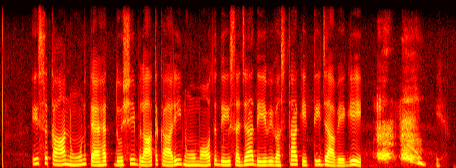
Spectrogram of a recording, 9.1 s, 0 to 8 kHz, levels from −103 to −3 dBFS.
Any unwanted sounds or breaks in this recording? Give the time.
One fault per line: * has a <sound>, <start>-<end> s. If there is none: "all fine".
* has a throat clearing, 7.4-8.5 s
